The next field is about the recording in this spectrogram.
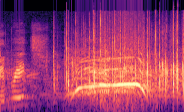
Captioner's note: cheering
